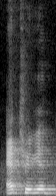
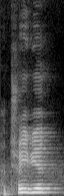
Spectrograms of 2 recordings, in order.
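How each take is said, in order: First: The stress is on the first syllable. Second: The stress is on the second syllable. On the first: It is the noun, meaning a quality or trait. "앞에다 강세를 두잖아" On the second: It is the verb, meaning to credit something to a cause. "동사면 attribute 강세가 뒤에 있고요"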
